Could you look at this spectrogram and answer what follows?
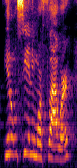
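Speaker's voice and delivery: ordinary talk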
